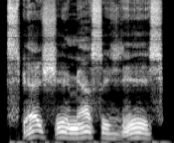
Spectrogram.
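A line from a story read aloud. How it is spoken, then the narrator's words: Deep bass voice. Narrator (Russian): пробасил Одо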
